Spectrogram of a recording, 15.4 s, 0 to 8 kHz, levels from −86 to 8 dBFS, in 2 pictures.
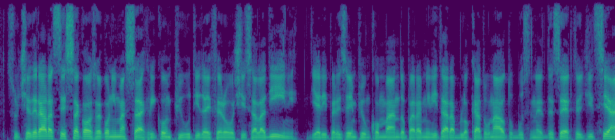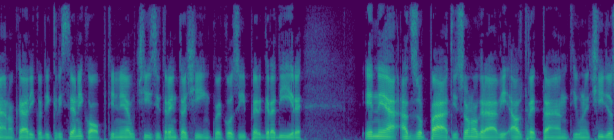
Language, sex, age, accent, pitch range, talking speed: Italian, male, 40-59, native, 90-110 Hz, 170 wpm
